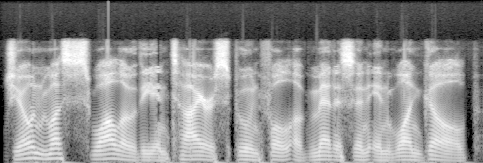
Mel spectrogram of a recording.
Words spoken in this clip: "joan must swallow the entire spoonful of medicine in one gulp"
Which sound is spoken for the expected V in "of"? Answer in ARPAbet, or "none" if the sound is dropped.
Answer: V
